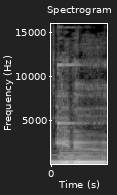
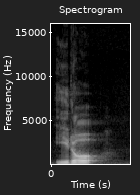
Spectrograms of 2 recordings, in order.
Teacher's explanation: Already he says iru to mean colors. In Japanese would be iro. So same pitch, just a slight difference in the final vowel.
